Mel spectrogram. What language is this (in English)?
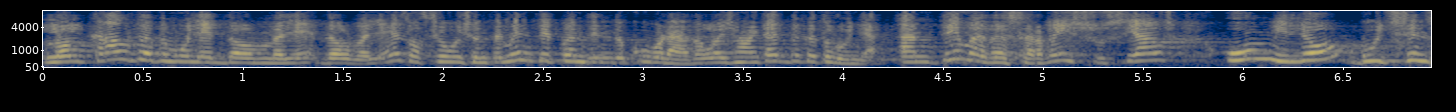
Catalan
